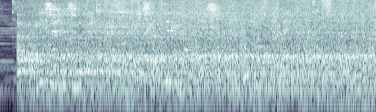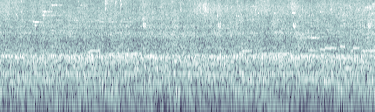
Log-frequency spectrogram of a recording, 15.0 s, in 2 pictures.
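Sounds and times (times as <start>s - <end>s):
train wheels rumbling on rail: 0.4s - 15.0s.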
